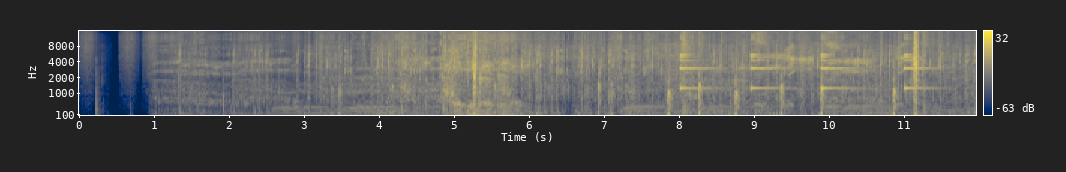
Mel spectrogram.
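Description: Zombies groan and growl in a crowd.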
